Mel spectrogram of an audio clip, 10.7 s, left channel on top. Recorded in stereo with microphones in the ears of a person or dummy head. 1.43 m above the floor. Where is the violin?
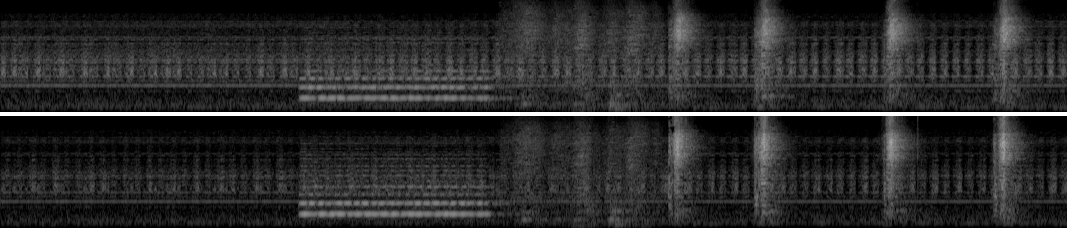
50° right (ahead or behind), 0.9 m.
